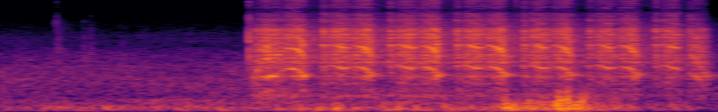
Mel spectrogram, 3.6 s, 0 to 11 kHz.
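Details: 1995 Kawasaki Eliminator EL250, off the road since about 2019, spark plugs sparking weakly/down the side: starter churns steadily, about three turns a second, for over two seconds without catching; plug suspected, not confirmed; crank no-start.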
